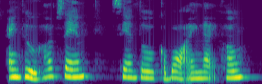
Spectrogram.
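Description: A woman's voice: on the high side, steady tone, moderate pace, mellow, natural voice. A woman voicing a feisty teenage schoolgirl who scolds and then coaxes sweetly, her voice raised above her narrating tone. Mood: scolding. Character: feisty teenage schoolgirl, bossy yet caring.

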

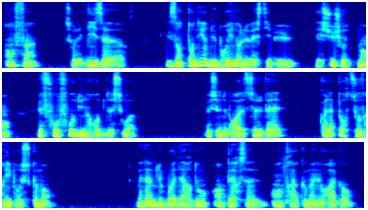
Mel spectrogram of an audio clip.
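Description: A man reads a classic novel aloud in a steady, expressive audiobook narration. His voice is dark and mellow with a husky edge, and he paces the prose evenly. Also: fairly low pitch, moderate pace. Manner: steady, expressive literary reading.

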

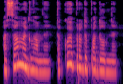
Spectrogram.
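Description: A woman's voice: medium pitch, expressive, moderate pace, mellow, lightly acted. A woman reading an audiobook, voicing a wounded, angry young actress with a cutting, reproachful manner.

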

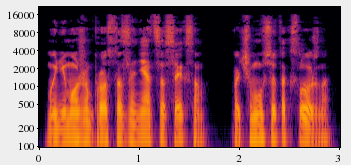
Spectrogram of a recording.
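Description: A man's voice: sits low, animated, fast talker, dry recording, studio quality. A man reading an audiobook, voicing a conflicted man who talks in a curt, bitter way. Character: conflicted, curt man fighting his feelings.

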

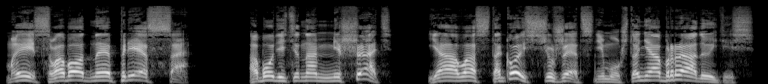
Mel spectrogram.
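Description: A man's voice: mid-range voice, big pitch swings, measured pace, dry recording, clean studio sound, voice pushed up. A man voicing a brash, scheming female TV reporter who is pushy and domineering, in an audiobook. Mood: indignant, shrill. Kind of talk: audiobook character voice.

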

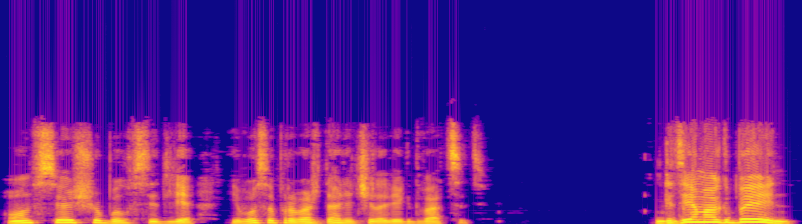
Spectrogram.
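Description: A woman reading a novel aloud as an audiobook narrator, with an even, expressive delivery. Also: low-pitched, fairly quick, no echo, studio quality.

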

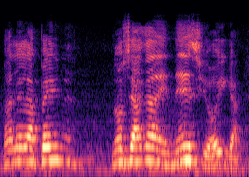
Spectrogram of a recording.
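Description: A high-pitched male pastor delivers a sermon to his congregation in a church hall. He keeps asking them rhetorical questions to pull them along. A faint background noise runs beneath his voice. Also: a little fast.

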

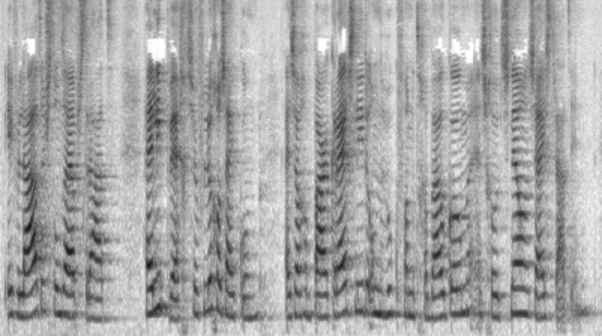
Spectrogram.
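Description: A woman narrating a children's novel audiobook in a calm, even way. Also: mid-range voice, moderate pace. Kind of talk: storybook narration.

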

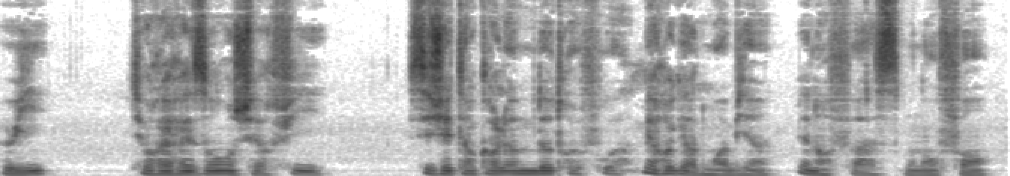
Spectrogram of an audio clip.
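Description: A man's voice: fairly low pitch, normal speed, mellow, husky. A man reading aloud, voicing a guilt-ridden aging father who confesses to his daughter in an impassioned, declamatory way. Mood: remorseful.

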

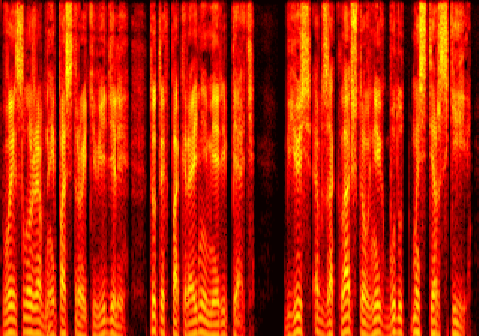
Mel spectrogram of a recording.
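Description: A man's voice: lowish voice, normal speed, darkish tone, dry recording, studio quality, natural voice. A man reading an audiobook, voicing a cold, stiffly offended school director. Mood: matter-of-fact.

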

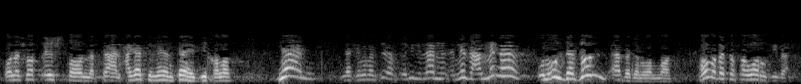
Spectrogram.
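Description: A man's voice: sits high, sing-song, rapid-fire, a little hiss or hum. A man with an Egyptian accent giving a religious lecture, full of rhetorical questions and sarcastic asides. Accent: Egyptian Arabic. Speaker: preacher. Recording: tinny lo-fi tape recording.

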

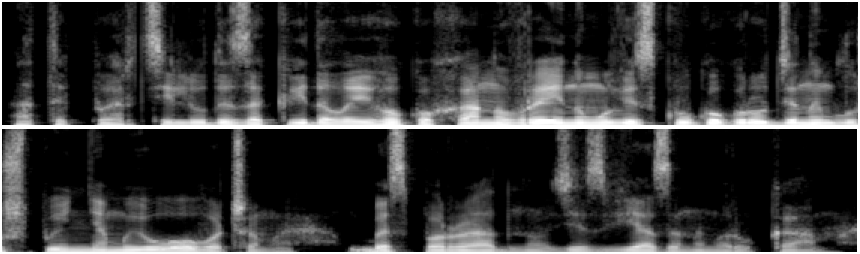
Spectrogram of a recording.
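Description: A man narrating an audiobook in a calm, even storytelling manner. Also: fairly low pitch, fairly quick, creaky, hardly any pauses, dry recording, clean studio sound. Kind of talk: scripted narration.

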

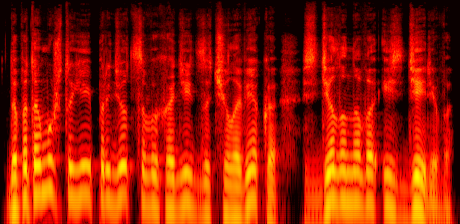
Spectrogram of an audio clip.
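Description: A man voicing a timid, gentle youth with a high, soft boyish voice in a read-aloud story. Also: expressive, fairly quick, no echo, clean studio sound, lightly acted. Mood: pleading. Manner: pleading, teasing.

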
